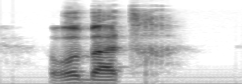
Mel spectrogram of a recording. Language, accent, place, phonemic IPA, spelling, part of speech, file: French, France, Lyon, /ʁə.batʁ/, rebattre, verb, LL-Q150 (fra)-rebattre.wav
- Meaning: 1. to beat again, defeat again 2. to beat up again 3. to fight again 4. to whisk or whip eggs 5. to reshuffle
